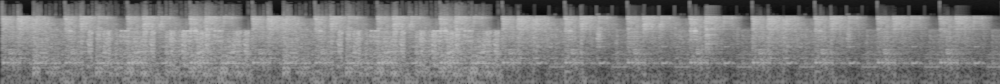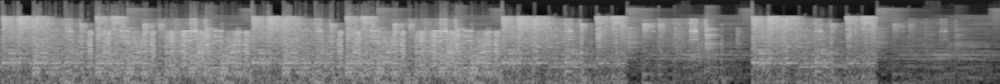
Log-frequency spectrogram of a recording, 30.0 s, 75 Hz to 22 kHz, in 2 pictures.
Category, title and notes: Music > Multiple instruments
Demo Track #3645 (Industraumatic)
Ambient, Cyberpunk, Games, Horror, Industrial, Noise, Sci-fi, Soundtrack, Underground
